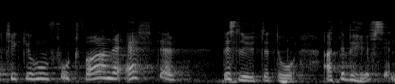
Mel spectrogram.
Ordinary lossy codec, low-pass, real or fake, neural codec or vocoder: none; none; real; none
